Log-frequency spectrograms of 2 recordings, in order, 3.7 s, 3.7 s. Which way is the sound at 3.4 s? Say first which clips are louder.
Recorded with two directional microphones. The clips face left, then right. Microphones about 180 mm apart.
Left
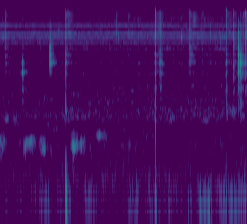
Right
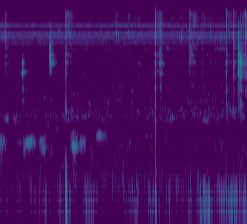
Even; centre (ahead or behind).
